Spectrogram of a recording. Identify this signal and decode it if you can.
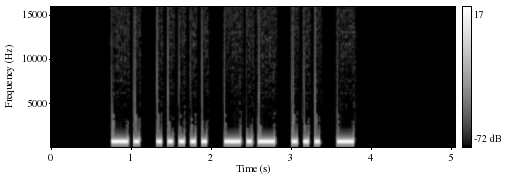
Morse code, heard as a keyed tone, about 17 wpm, 700 Hz. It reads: N5KST
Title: USA Call Signs - 5 Characters - Repeated 2x - 17wpm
